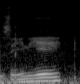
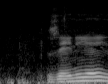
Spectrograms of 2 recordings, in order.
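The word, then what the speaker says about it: Zannier: There's one like that starts with a Z, can't really pronounce it, Zanier. Zanier, Z-A-N-N-I-E-R.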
